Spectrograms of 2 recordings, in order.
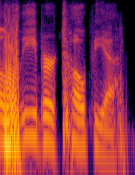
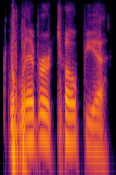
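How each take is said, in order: First: "Libertopia" said as LEE-ber-TOPE-ee-uh; long EE in Libertopia. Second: "Libertopia" said as LIB-er-TOPE-ee-uh; short I in Libertopia. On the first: Host renaming Lieberland, "Libertopia" opening with a long LEE. Trying out a country name. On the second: Host retrying his country name, "Libertopia" opening with a short LIB. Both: Shown as a demonstration.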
